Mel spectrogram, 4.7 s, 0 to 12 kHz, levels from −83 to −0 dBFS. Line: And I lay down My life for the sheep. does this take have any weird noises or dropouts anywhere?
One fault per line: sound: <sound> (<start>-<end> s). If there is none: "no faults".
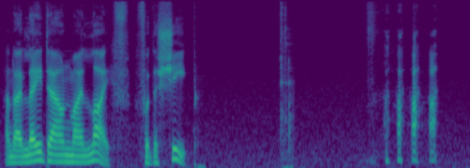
sound: tap (2.8-3.0 s)
sound: laugh (3.7-4.4 s)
